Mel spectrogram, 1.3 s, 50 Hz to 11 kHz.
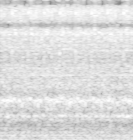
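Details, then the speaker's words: Jeep 3.8 V6 with a newly installed clutch, throwing multiple codes, earlier exhaust leak; light quick tick over the hum and a slightly uneven beat, engine shaking at idle though mounts are fine; cause undetermined. "it still ticks not to mention it's starting to shake it just shakes at idle all my engine mounts are perfectly normal"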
